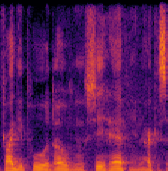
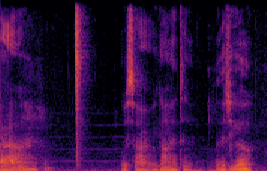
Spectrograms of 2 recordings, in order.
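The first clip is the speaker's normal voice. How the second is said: very soft, hushed, sad, defeated voice; 3 semitones lower, 12 dB quieter than usual. Retelling how the people who searched his car let him go: imitating a sad apology. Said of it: "Why you sound sad?".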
